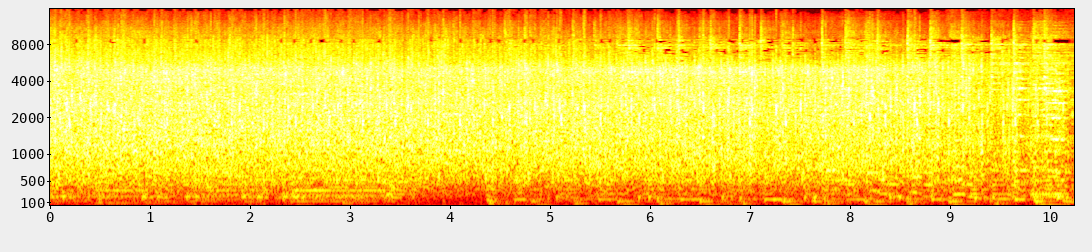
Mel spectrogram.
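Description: An audience applauding over a band playing entrance music.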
